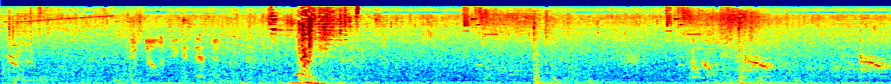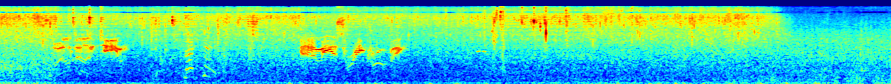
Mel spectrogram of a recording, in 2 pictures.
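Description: Rain pours steadily outdoors.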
